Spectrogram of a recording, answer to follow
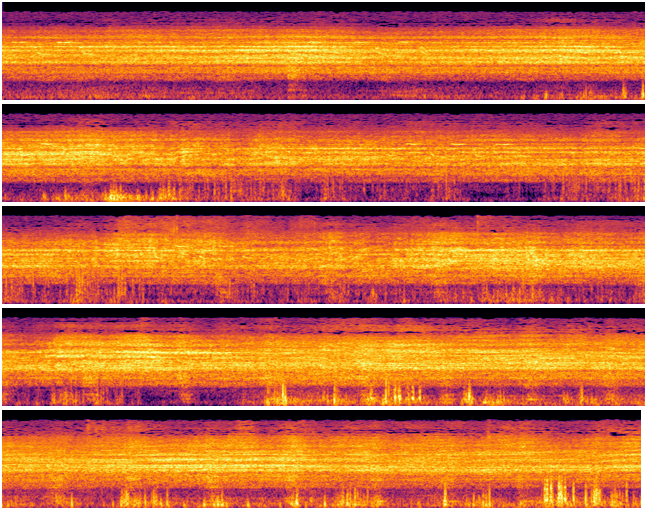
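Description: Steam locomotive and coupled diesel locomotives moving slowly past, a steady hiss over a low rumble. From about two-thirds of the way in, irregular low thumps join it.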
